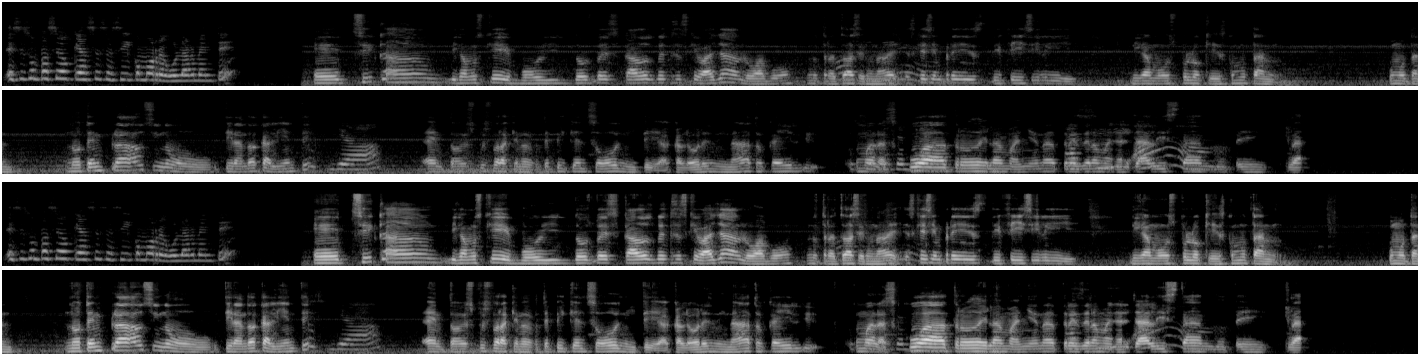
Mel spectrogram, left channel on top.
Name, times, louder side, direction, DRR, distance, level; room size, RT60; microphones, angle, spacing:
voice 1, 0.0-2.3 8.3-9.5 17.4-18.0 22.6-23.6 24.8-26.4, left 3 dB, 25° left, 0.5 m, -36 dB
sound 1, 3.0-19.8, left 1 dB, 45° left, 1.0 m, -48 dB
voice 2, 3.1-10.8 11.3-12.8 13.9-14.3 14.8-17.3 18.4-22.3 22.7-27.2, right 6 dB, 75° right, 0.4 m, -25 dB
5.9 x 3.0 x 2.9 m
head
